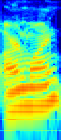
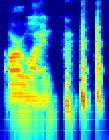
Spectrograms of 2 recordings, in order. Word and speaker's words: Arnwine: Your legit name is Arnwine, correct? Am I saying it right? Yeah, you got it right. I'm actually surprised you got that right. Most people don't. They miss the N, Arwine.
